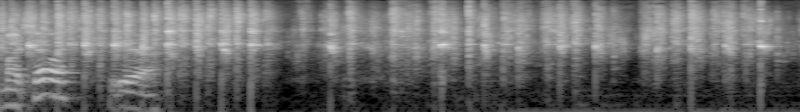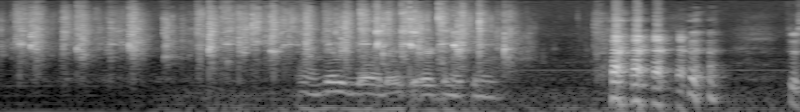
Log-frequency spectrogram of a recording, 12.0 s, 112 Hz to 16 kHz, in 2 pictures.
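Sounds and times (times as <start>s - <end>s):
ice rattling in metal shaker: 0.0s - 10.1s
air conditioning hum: 0.0s - 12.0s.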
